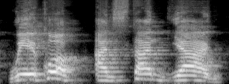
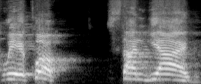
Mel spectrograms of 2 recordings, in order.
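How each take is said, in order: First: Slow emphatic repeat. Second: Said in the usual way. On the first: Acted. Rally speaker repeats slowly.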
